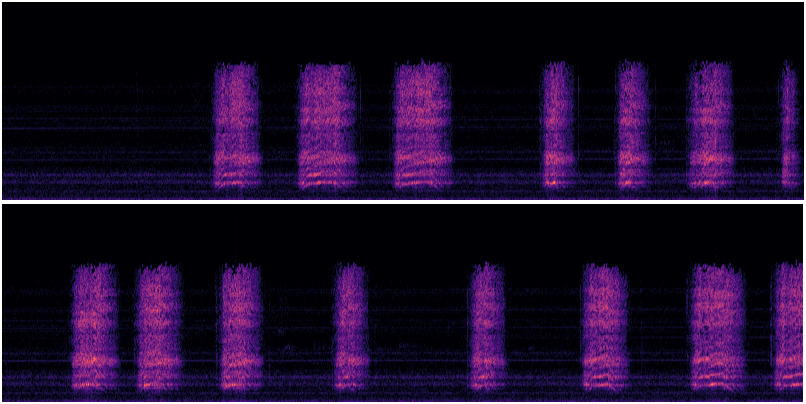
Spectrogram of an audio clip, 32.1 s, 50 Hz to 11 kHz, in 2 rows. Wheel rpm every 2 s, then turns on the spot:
0, 0, 30, 50, 30, 10, 20, 20, 20, 40, 30, 10, 10, 20, 30, 60.
14-16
